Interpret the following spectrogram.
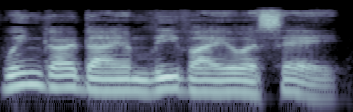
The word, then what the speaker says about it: Wingardium Leviosa: It's Wingard. I am Levi Osa. Make the gar nice and long.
